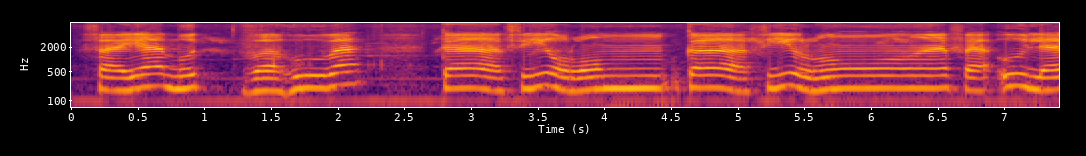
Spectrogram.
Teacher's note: فَيَمُتْ وَهُوَ، فَيَمُتْ وَهُوَ كَافِرٌ فَأُولَئِكَ، یہاں پہ بھی اخفاء کا قاعدہ ہو رہا ہے. را کو ہم پر پڑھیں گے را پہ پیش کی وجہ سے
